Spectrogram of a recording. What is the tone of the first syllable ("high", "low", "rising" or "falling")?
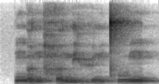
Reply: rising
